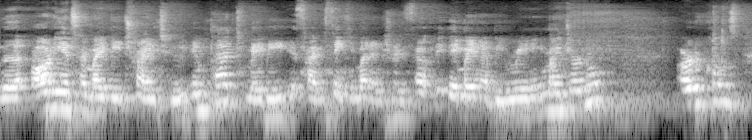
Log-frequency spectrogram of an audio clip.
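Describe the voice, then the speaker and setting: A man's high-pitched voice with lively intonation over noticeable background noise. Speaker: engineering education researcher. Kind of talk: academic seminar talk. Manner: fast; hesitant, many fillers.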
